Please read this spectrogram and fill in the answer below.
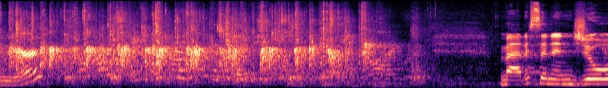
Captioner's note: audience applauding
